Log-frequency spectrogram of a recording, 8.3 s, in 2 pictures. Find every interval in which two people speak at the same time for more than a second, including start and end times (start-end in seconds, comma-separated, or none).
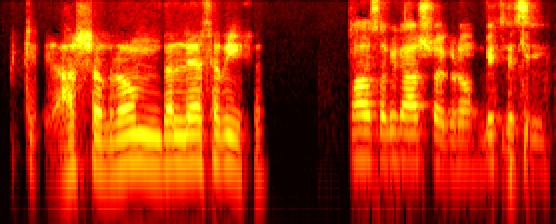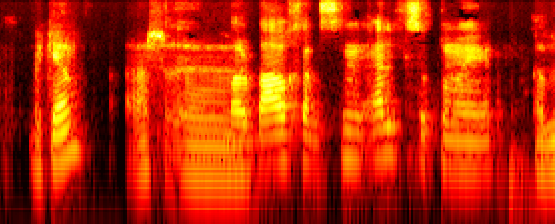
none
